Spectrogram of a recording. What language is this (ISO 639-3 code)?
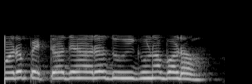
ori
